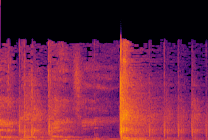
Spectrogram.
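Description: Flamenco dancer's footwork on the stage: one loud stamp about a second in, followed by a run of lighter, quicker taps. This sounds over the tail of a sung bulería line and the guitar.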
